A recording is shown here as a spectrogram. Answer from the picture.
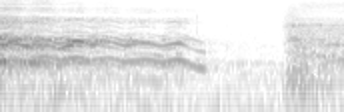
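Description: A person humming a short, wavering high note. It fades out a little over a second in.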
